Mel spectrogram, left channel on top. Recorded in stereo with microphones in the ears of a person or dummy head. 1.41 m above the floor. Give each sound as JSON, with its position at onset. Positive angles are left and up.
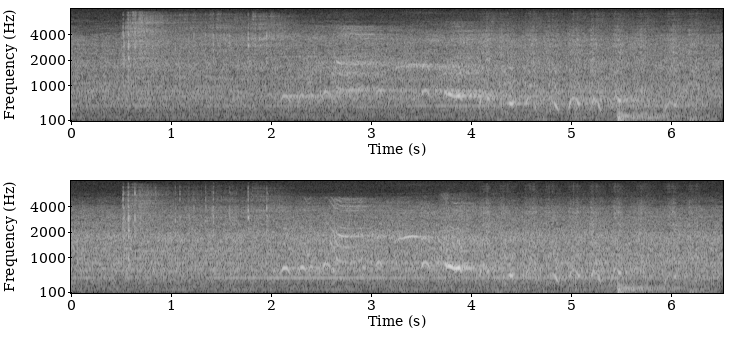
{"t": 0.5, "sound": "crushing", "side_deg": -25, "distance_m": 2.0}
{"t": 2.1, "sound": "laughter", "side_deg": -50, "distance_m": 1.9}
{"t": 4.1, "sound": "scissors", "side_deg": -10, "distance_m": 1.6}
